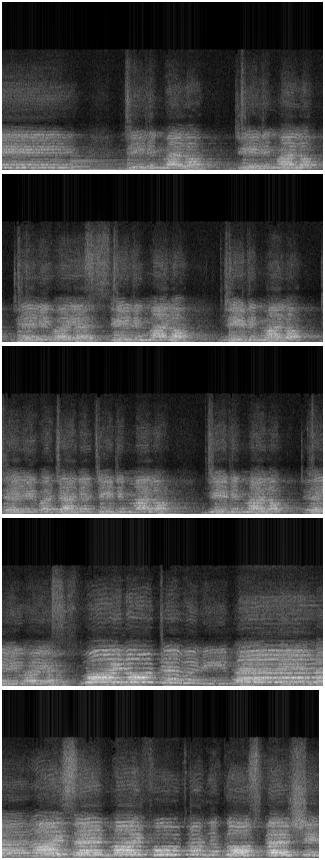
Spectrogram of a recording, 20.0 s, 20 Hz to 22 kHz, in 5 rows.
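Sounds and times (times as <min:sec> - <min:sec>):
children's choir singing: 0:00.0 - 0:20.0
electronic keyboard accompaniment: 0:00.0 - 0:20.0.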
